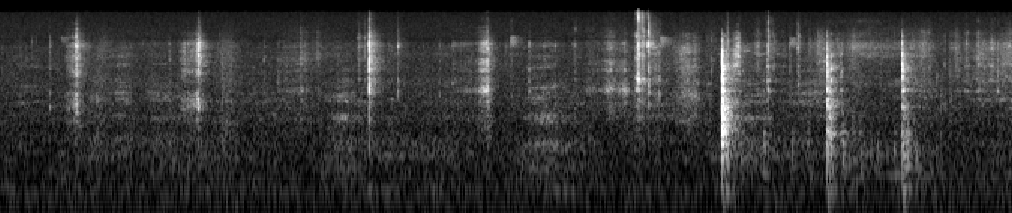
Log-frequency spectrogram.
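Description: A hand carving gouge slicing into wood: about eight short, separate cuts, spaced out unevenly, the loudest a little after seven seconds.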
